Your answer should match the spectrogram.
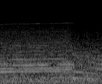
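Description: A Mitsubishi GTO racing in Forza Motorsport 7 builds a steady, loud engine drone with a sustained tone as it runs onto a straight, holding a constant pitch throughout without any talk.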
